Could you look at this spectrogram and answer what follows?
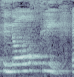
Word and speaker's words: phenolphthalein: लोग ये जो एल है ना इसको मिस कर देते हैं क्योंकि एल जो है साइलेंट है। फेनोल्फथलीन एल तो प्रोनाउंस नहीं करते, तो इससे क्या होता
